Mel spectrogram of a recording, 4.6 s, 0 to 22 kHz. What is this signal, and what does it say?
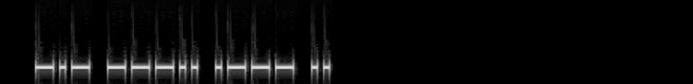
Morse code, heard as a keyed tone, about 31 wpm, 700 Hz. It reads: K8JI
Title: USA Call Signs - 4 Characters - Repeated 3x - 30wpm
